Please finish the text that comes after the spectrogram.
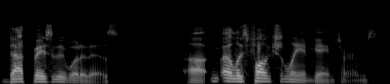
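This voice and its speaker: A man acting as game master, casually explaining rules and thinking aloud in a halting way. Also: medium pitch, expressive, clean tone, dry recording, lo-fi sound. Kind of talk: casual tabletop game narration and rules talk.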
